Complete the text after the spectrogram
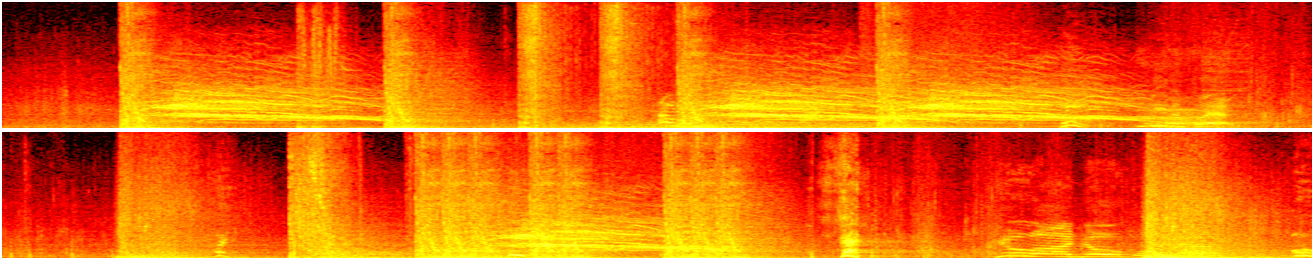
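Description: Energy weapons fire in loud, rapid bursts.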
